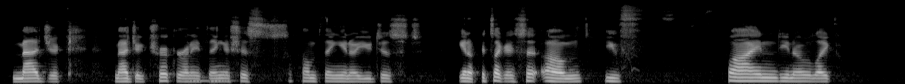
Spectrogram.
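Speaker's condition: Stuttering; stuttering since at least school age; repeated words, prolonged sounds

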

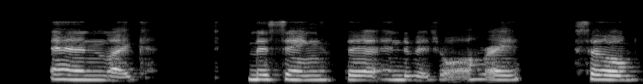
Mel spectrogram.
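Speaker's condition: ALS, limb onset; diagnosed at age 25, onset in arms and legs, not bulbar onset; voice tires and gets close to being lost while talking

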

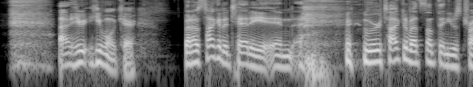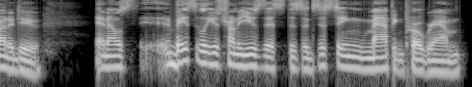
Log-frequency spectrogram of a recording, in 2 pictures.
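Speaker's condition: No condition

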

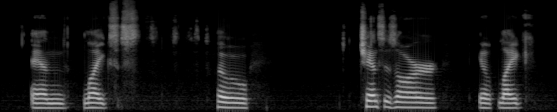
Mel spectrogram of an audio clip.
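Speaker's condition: Stuttering; long-standing stutter, present through school years; prolonged sounds, blocks

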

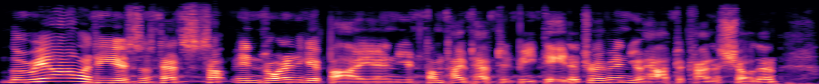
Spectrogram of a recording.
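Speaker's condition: Profound hearing loss, congenital; late language development

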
